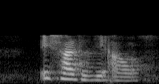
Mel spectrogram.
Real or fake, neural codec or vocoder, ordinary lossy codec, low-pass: fake; autoencoder, 48 kHz, 32 numbers a frame, DAC-VAE, trained on Japanese speech; AAC, 16 kbps; 7.2 kHz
